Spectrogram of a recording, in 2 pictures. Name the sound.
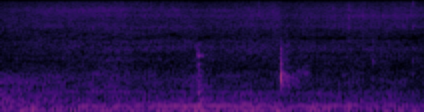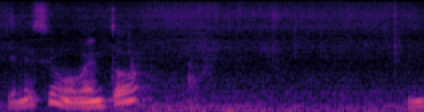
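food sizzling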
